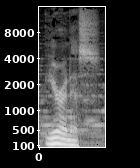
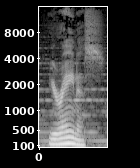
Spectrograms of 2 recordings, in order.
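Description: First: The stress is on the first syllable. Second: The stress is on the second syllable. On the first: This is the form astronomers prefer. "with the stress on the first syllable" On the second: This is the everyday colloquial form. "with the stress on the second syllable and the long A sound"

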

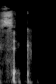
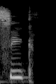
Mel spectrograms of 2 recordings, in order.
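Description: First: The word is said the Punjabi way. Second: The word is said the British way. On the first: "the Punjabi word is more like Sikh" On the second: "with a British accent, it's pronounced Sikh"

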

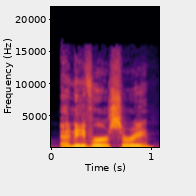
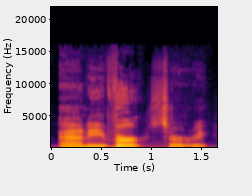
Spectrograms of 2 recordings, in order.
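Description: First: The stress is not on the third syllable. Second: The stress is on the third syllable. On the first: The speaker calls it wrong. "Which is not correct either" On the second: The speaker calls it right. "So the stress falls on the third syllable"

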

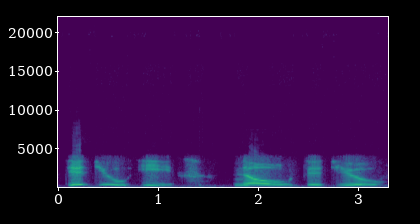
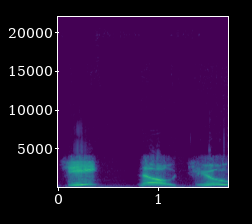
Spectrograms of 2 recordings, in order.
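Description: First: Each word is pronounced fully and separately. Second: The words are swallowed into one short syllable.

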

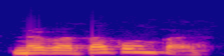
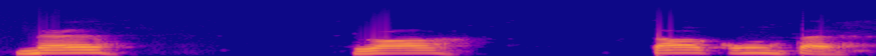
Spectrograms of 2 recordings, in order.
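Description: First: It is said at normal conversational speed. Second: It is said slowly and carefully.

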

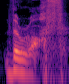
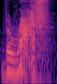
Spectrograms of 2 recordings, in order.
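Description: First: It is said in the speaker's own non-American accent. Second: It is said in an American accent.

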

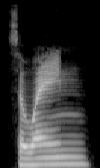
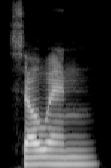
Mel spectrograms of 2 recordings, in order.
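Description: The two takes are said the same way.

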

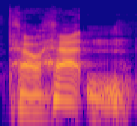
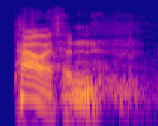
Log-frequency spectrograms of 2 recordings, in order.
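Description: First: The stress is on the second syllable. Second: The stress is not on the second syllable. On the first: The speaker calls it wrong. "my pronunciation of Powhatan, suggesting that the emphasis on the second syllable is both wrong and grating" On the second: The speaker calls it right. "the correct pronunciation is Powhatan"

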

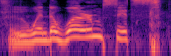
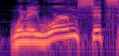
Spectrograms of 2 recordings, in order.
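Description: First: It is said in a put-on Jamaican accent. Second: It is said in the speaker's ordinary accent.

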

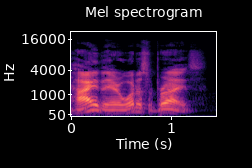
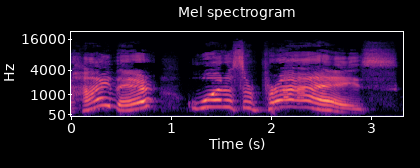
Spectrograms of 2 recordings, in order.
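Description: First: It is said flat, without intonation. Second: It is said with lively, surprised intonation.

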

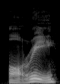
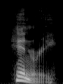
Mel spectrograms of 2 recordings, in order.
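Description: First: The name is said with French pronunciation. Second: The name is said with English pronunciation.

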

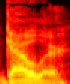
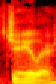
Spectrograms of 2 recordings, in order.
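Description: First: The word starts with a hard g sound. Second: The word starts with a j sound. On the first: The speaker calls it wrong. "I pronounced it gowler and then figured out that I was wrong" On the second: The speaker calls it right. "So it's jailer, just so you know"

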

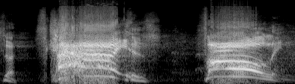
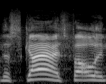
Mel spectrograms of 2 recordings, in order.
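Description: First: It is said in an exaggerated, dramatic way. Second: It is said in a plain, calm way.

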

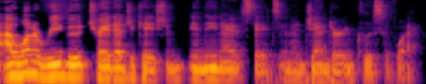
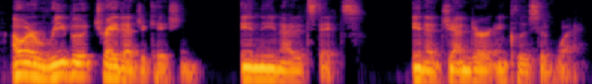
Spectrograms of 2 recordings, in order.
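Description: First: It is spoken at a normal, quicker pace. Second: It is spoken at a slower, deliberate pace.

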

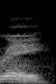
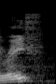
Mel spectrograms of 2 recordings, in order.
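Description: First: The name ends on a vowel, no f sound. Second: The name ends with an f sound. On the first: The speaker calls it wrong. "not Ray" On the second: The speaker calls it right. "It's actually Rafe"

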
